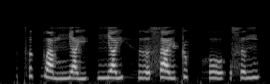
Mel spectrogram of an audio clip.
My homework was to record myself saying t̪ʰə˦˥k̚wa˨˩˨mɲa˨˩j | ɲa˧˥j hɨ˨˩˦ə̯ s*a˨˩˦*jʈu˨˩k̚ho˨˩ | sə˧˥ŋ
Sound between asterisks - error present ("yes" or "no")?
no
